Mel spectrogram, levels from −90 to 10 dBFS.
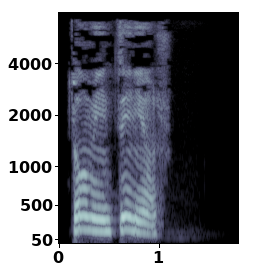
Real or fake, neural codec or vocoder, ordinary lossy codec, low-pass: fake; vocoder, 44.1 kHz, 128 mel bands every 256 samples, BigVGAN v2; MP3, 32 kbps; 7.2 kHz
